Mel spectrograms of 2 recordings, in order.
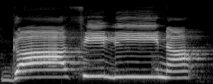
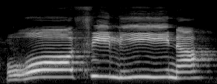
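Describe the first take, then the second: First: The first sound is thin like a plain g. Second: The first sound is heavy and full. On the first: The speaker calls it wrong. "गा तो बारीक भी हो गया" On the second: The speaker calls it right. "मोटा भी करना है"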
